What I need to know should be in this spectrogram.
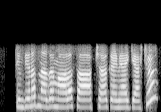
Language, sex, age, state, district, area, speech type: Kashmiri, female, 18-30, Jammu and Kashmir, Anantnag, urban, conversation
